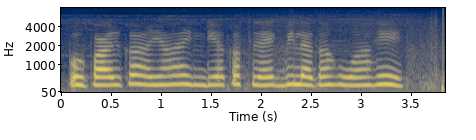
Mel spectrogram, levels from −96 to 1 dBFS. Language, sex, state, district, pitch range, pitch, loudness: Hindi, female, Madhya Pradesh, Bhopal, 280-300 Hz, 285 Hz, -16 LUFS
